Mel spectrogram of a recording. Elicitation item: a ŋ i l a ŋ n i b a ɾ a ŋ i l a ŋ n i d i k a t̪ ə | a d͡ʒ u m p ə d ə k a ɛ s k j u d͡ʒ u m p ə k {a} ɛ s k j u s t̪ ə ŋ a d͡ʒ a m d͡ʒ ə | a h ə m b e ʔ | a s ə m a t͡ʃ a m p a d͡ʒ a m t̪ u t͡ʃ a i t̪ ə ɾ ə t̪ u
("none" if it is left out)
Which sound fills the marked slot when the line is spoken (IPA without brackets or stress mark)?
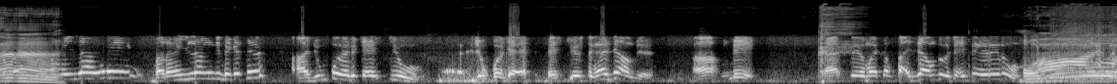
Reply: a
